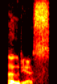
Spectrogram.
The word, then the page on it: odious: British English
